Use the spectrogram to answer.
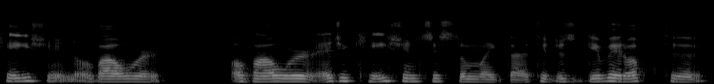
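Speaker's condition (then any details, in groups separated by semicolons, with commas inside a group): Cerebral palsy, mixed, mild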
